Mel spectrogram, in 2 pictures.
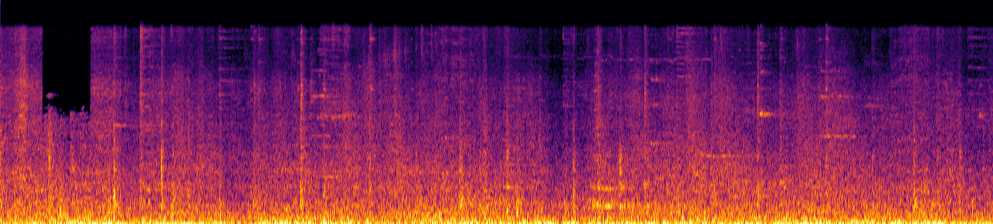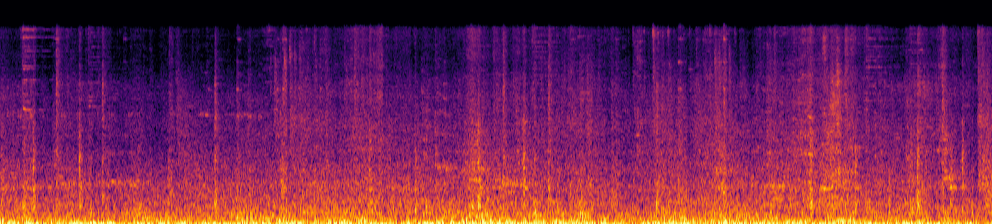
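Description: Empty freight hopper cars rolling past, steel wheels clattering over the rail joints with a steady rumble.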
